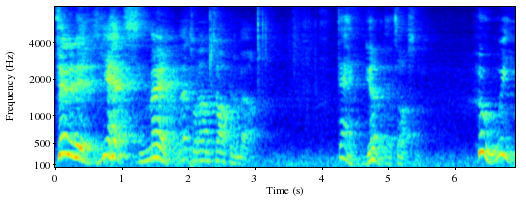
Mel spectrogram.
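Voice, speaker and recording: A man shouts with very wide pitch swings and big swings in loudness, leaving long, frequent pauses, amid noticeable background noise and audible room echo. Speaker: craps channel host playing dealer. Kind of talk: casual game commentary. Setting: at home. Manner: loud, half-yelling; animated.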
